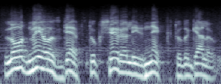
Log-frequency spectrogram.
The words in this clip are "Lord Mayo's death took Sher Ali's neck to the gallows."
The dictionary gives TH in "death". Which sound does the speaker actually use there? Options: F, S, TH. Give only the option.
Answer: TH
